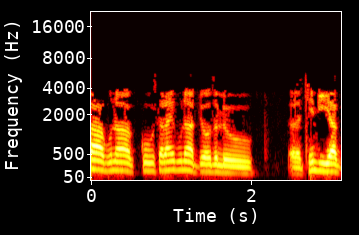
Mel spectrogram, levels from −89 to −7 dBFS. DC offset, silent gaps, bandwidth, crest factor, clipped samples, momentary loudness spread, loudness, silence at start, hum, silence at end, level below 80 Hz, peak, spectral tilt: under 0.1%; none; 5.4 kHz; 16 dB; under 0.1%; 10 LU; -22 LUFS; 0 s; none; 0 s; -62 dBFS; -4 dBFS; -4 dB/octave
